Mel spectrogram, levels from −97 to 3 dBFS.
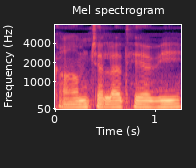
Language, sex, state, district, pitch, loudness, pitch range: Chhattisgarhi, male, Chhattisgarh, Sarguja, 110 Hz, -12 LUFS, 110-115 Hz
